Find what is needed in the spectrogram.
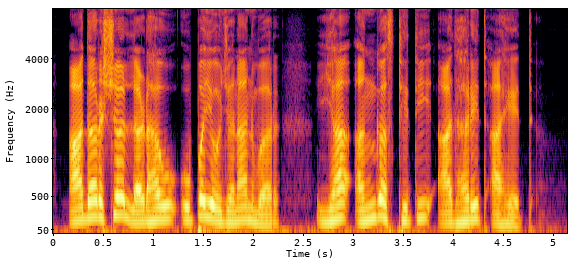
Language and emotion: Marathi, neutral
